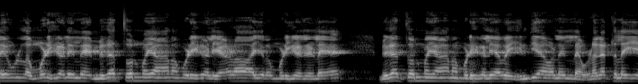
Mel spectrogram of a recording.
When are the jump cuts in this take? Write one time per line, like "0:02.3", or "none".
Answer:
none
